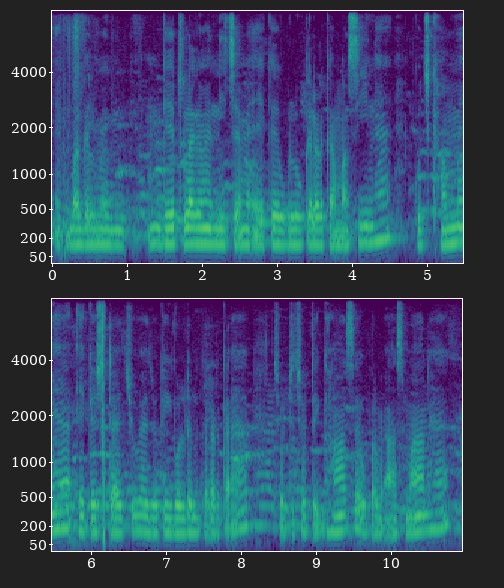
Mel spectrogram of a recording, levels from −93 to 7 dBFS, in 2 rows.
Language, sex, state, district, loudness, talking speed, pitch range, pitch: Hindi, male, Bihar, Saharsa, -27 LUFS, 180 wpm, 140-170 Hz, 145 Hz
